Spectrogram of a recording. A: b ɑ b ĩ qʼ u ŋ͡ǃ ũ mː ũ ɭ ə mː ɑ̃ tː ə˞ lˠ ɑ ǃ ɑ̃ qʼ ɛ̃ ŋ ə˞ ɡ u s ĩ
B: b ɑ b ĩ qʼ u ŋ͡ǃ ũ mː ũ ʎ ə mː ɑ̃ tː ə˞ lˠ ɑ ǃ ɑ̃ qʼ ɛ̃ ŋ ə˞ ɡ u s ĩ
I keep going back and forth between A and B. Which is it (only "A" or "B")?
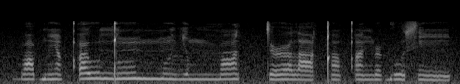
B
